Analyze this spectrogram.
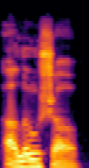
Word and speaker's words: Alyosha: Alyosha. Although, well, for Alyosha, I do believe that they say, in English they say it Alosha. Like, they completely skipped the Y, I think.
